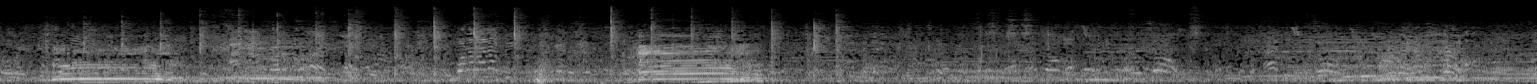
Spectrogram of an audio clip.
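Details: Cattle at a busy market where demand is high and traders queue to buy: several long, low moos with harmonic stacks, some rising then falling, overlapping one another, with people talking and crowd chatter throughout.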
